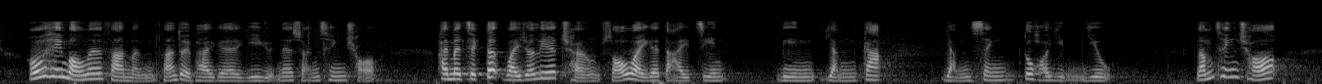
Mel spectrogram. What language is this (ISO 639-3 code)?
yue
